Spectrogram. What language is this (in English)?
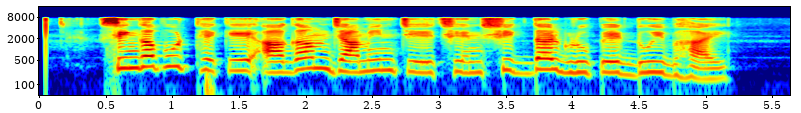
Bangla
